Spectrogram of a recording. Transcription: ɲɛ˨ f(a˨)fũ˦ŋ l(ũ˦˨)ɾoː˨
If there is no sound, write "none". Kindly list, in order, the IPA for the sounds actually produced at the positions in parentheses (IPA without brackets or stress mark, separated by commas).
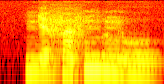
a˨, ũ˦˨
